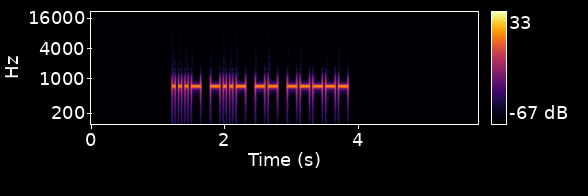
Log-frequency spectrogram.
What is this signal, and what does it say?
Morse code, heard as a keyed tone, about 25 wpm, 700 Hz. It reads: VXM0
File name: practice / 25wpm / Four Letter-Number Combinations - 25wpm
